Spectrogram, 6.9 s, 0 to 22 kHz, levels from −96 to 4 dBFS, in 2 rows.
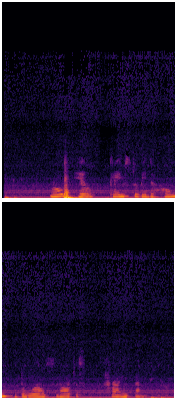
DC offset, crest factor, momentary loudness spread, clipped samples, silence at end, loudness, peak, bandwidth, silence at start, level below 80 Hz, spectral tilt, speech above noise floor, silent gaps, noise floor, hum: under 0.1%; 24 dB; 21 LU; under 0.1%; 0.05 s; -29 LUFS; -4 dBFS; 4.5 kHz; 0.05 s; -30 dBFS; -10.5 dB/octave; 22 dB; none; -49 dBFS; none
